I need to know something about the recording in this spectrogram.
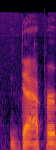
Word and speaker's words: Dapp3r: you know online oh yeah everything is at dapper Bay like BAE like girlfriend or also but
